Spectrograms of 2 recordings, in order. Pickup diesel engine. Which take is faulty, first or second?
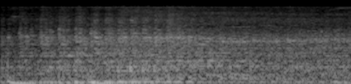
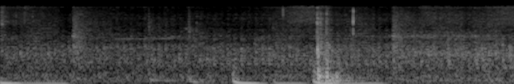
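first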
